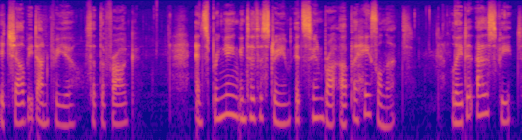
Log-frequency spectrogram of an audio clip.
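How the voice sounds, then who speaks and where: Soft-spoken and somewhat breathy, a woman talks in a dark, mellow tone with fairly even intonation, heard in a dry, close sound with no echo on a very clean recording with a silent background. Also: medium pitch for a woman, moderate pace. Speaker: ASMR creator. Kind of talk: fairy tale reading.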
